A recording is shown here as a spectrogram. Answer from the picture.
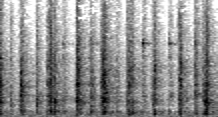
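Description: Hand-twisted pepper mill grinding black peppercorns, a fast, uneven run of crunching clicks, several a second.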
